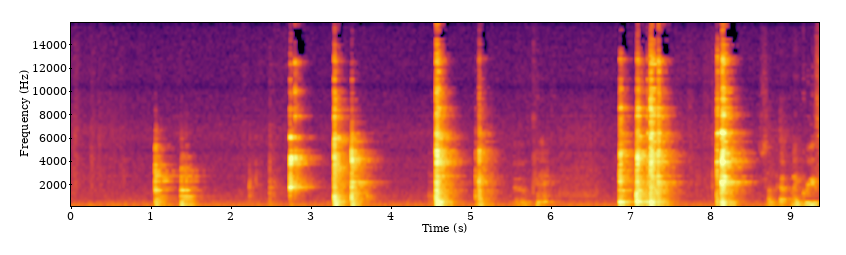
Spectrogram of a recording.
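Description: A spoon scrapes and knocks in a bowl.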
